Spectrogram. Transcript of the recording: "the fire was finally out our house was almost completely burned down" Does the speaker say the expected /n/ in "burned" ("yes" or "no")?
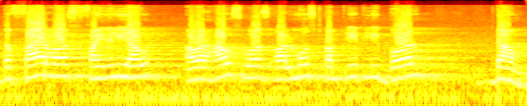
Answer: no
